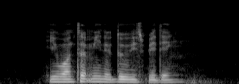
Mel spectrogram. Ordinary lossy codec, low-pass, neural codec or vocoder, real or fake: Opus, 64 kbps; 7.2 kHz; codec, 16 kHz, 16 kbps, FreqCodec, smaller model; fake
